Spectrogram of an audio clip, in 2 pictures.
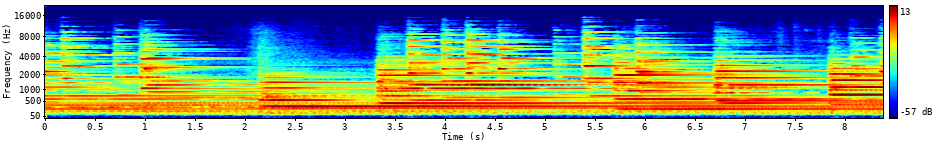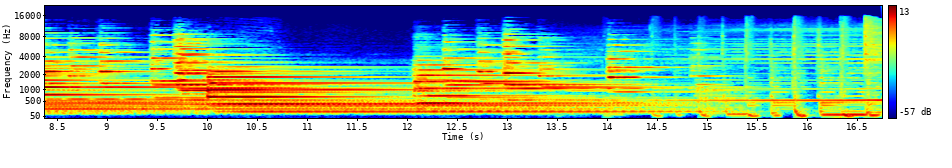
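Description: Bells ringing: a steady run of struck bell notes, about two strokes a second, each ringing on under the next. A beat-driven music track comes in at the very end.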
